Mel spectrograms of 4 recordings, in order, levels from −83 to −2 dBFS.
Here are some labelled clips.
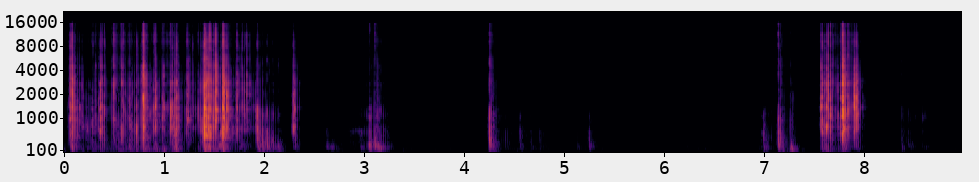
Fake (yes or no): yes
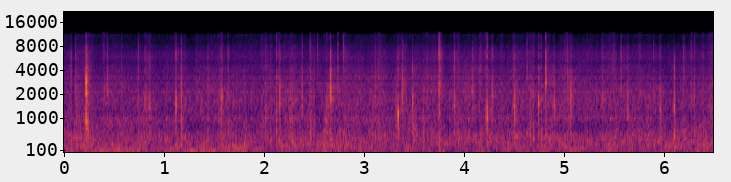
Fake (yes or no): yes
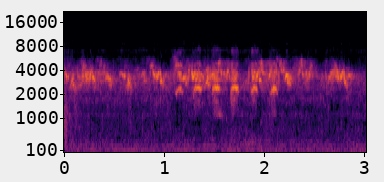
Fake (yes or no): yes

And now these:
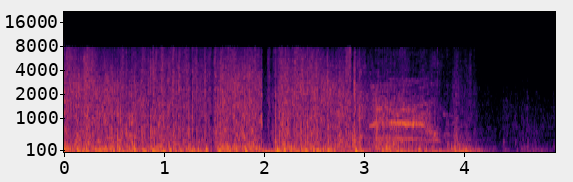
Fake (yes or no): yes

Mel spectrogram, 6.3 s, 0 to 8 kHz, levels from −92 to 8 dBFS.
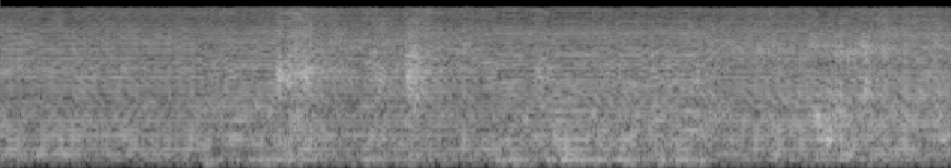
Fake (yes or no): yes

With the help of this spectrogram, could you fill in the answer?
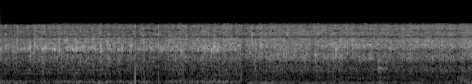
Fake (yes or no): no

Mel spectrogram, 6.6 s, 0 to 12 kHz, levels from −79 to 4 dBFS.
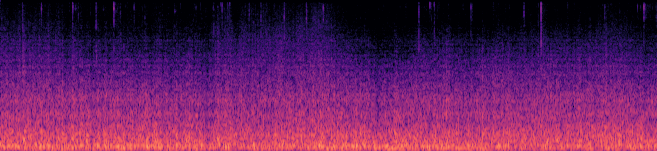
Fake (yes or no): no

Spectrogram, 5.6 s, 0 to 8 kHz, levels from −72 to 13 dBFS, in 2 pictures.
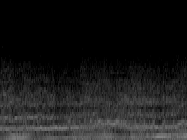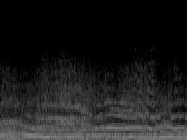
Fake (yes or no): no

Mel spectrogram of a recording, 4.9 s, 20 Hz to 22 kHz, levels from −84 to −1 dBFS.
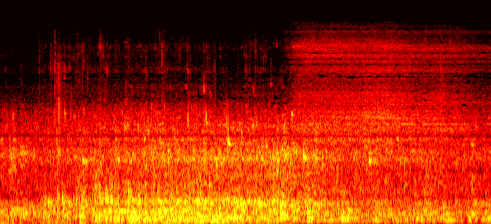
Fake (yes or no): no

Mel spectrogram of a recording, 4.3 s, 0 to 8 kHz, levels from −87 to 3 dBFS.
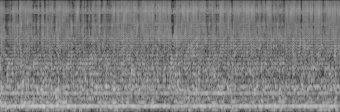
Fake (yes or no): yes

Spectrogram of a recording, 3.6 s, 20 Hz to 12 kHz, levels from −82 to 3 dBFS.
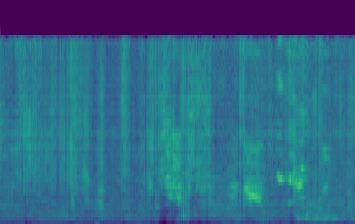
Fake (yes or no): yes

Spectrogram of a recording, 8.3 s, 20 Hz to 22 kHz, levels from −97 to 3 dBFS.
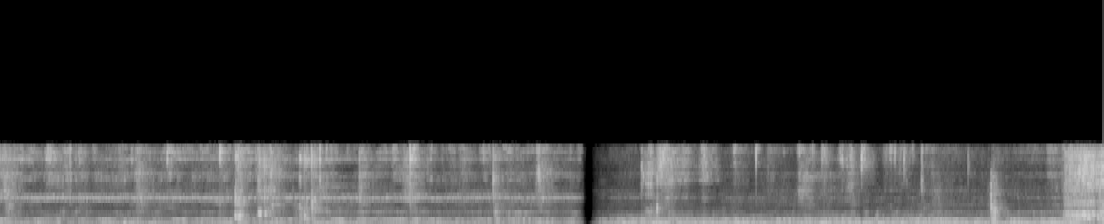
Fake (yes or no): yes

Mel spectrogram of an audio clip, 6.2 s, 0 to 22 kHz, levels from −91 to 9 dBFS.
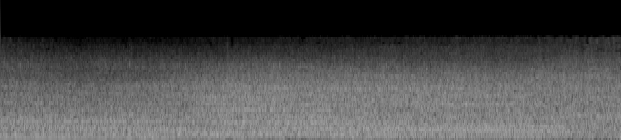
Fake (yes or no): no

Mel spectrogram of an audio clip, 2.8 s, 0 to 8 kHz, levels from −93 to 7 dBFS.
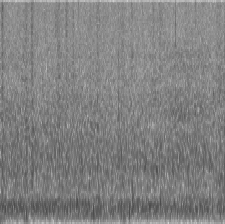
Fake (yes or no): no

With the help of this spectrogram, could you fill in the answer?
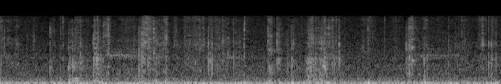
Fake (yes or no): no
